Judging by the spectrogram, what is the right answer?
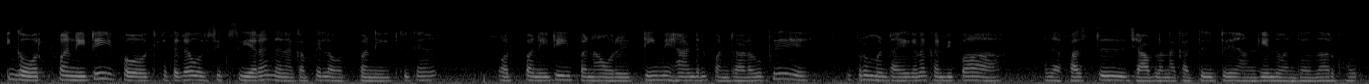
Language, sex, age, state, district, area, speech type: Tamil, female, 45-60, Tamil Nadu, Mayiladuthurai, rural, spontaneous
